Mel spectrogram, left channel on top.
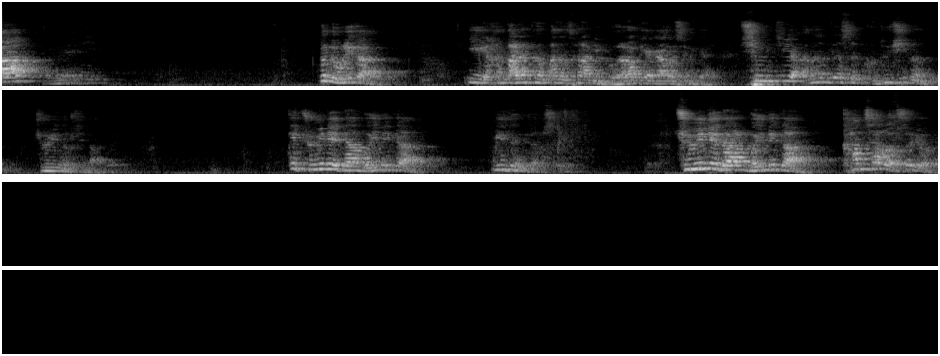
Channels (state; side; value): silent; right; digital silence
